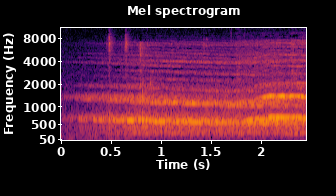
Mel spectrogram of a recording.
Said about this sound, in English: A fire truck.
